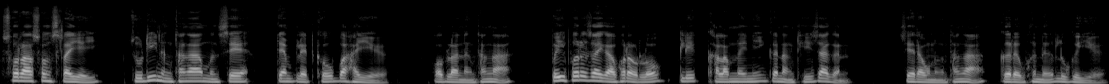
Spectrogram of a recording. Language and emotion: Bodo, neutral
